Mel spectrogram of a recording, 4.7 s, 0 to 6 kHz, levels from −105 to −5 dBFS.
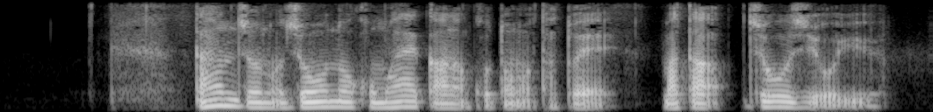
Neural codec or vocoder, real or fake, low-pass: none; real; 5.4 kHz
